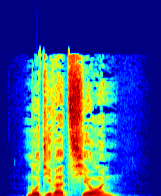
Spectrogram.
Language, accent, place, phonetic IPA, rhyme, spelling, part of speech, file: German, Germany, Berlin, [motivaˈt͡si̯oːn], -oːn, Motivation, noun, De-Motivation.ogg
- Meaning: motivation (willingness of action especially in behavior)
